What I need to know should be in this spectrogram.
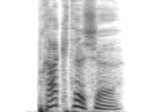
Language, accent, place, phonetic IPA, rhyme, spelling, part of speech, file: German, Germany, Berlin, [ˈpʁaktɪʃə], -aktɪʃə, praktische, adjective, De-praktische.ogg
- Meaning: inflection of praktisch: 1. strong/mixed nominative/accusative feminine singular 2. strong nominative/accusative plural 3. weak nominative all-gender singular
